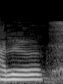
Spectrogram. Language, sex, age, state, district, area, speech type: Bodo, female, 18-30, Assam, Chirang, rural, spontaneous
